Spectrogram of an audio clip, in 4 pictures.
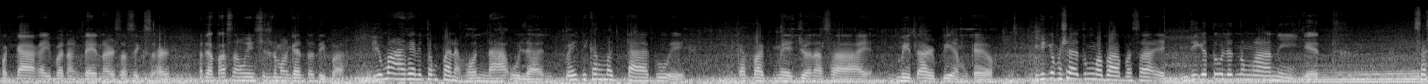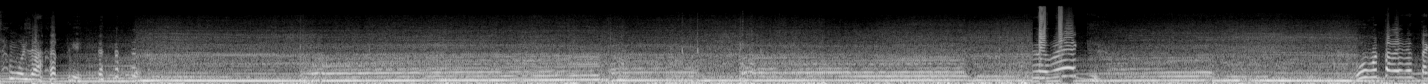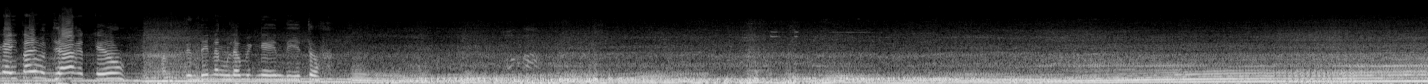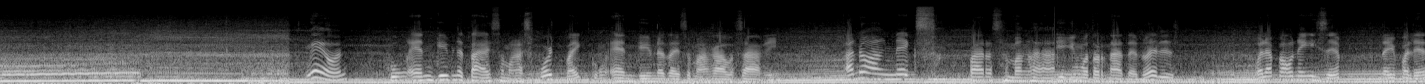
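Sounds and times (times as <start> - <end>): motorcycle engine accelerating: 0.0 - 57.0
wind noise: 13.2 - 46.8.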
